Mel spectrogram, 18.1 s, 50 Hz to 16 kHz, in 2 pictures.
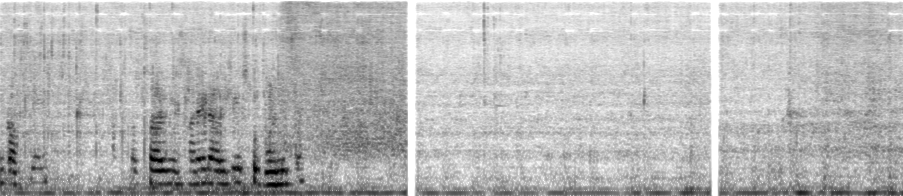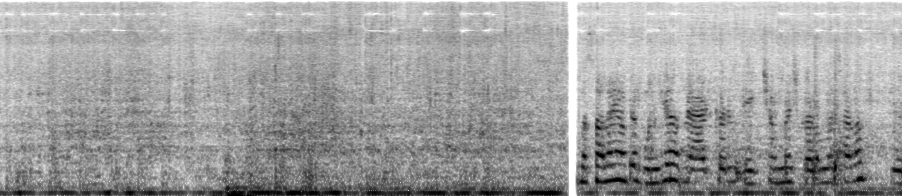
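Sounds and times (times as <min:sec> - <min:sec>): food sizzling in a pot: 0:00.0 - 0:18.0.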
